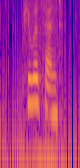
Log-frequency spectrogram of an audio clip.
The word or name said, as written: puissant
